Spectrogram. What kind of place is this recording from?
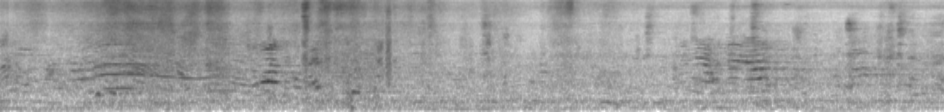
residential area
